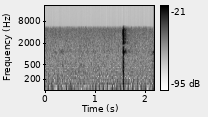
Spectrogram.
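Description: A single sharp click from an airsoft pistol about a second and a half in, over a steady faint hiss.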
